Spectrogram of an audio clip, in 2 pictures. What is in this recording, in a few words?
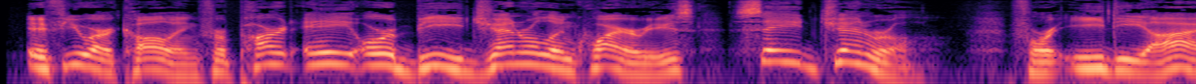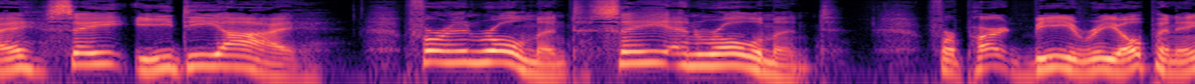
IVR; Noridian Health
